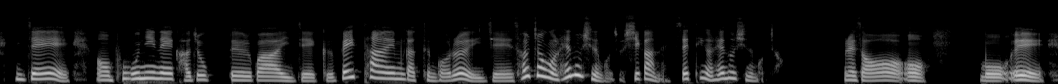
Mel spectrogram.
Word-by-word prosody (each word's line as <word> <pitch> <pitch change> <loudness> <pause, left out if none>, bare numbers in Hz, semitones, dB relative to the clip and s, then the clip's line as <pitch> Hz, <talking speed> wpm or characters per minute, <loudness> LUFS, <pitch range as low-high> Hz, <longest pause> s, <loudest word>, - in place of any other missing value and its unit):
인제 245 -6 +2 0.3
어 200 0 0
본인의 270 +3 +3
가족들과 190 -3 -2
이제 160 -1 -3
그 160 +1 -7
페이스타임 290 - +1
같은 195 -4 -5
거를 185 +6 +1
이제 160 +1 -5
설정을 360 - +3
해 335 - +3
놓으시는 420 -1 +3
거죠 - - -18
시간을. 250 -9 -3
세팅을 255 -3 -2
해 260 - +2
놓으시는 260 - -4
거죠. - - -23 0.7
그래서 185 -3 +1
어 175 -4 +2 0.5
뭐 165 -2 +1
예. 195 -7 +5
205 Hz, 300 characters per minute, -25 LUFS, 175-260 Hz, 0.7 s, 예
